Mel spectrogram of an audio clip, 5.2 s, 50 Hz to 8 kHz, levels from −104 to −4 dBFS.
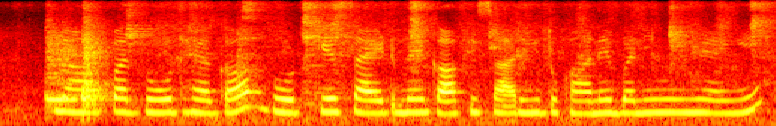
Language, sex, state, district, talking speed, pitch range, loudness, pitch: Hindi, female, Goa, North and South Goa, 175 wpm, 270-285 Hz, -23 LUFS, 280 Hz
